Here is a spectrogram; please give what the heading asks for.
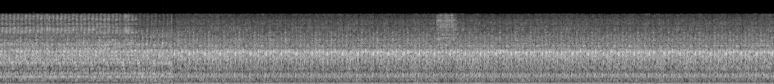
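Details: Opel Corsa D, A14XER 1.4 petrol, 65,000 km, P0011/P0014 codes, cold idle: fast light metallic rattle over the engine from the timing chain until it warms; tensioner roller bearing also whistles when cold.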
